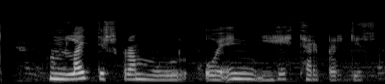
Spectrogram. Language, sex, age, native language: Icelandic, male, 11, Icelandic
